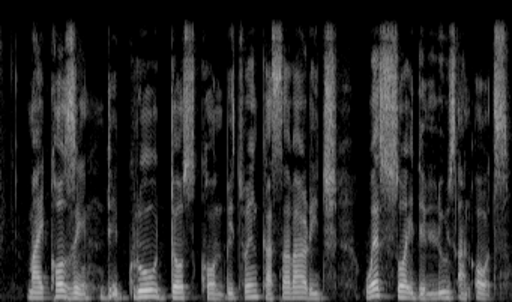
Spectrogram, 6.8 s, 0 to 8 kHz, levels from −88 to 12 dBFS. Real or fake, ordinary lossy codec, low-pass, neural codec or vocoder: fake; none; 7.2 kHz; codec, 16 kHz, 16 kbps, FreqCodec, larger model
